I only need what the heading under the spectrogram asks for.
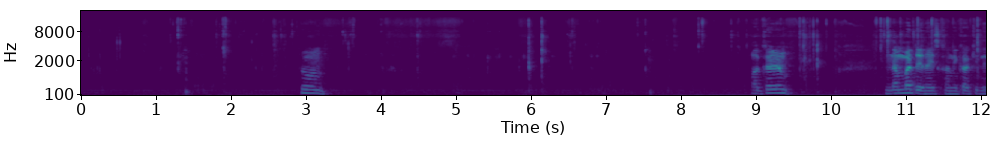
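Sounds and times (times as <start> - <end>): quiet chewing of food: 0.0 - 9.0
low steady hum: 0.0 - 12.0.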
